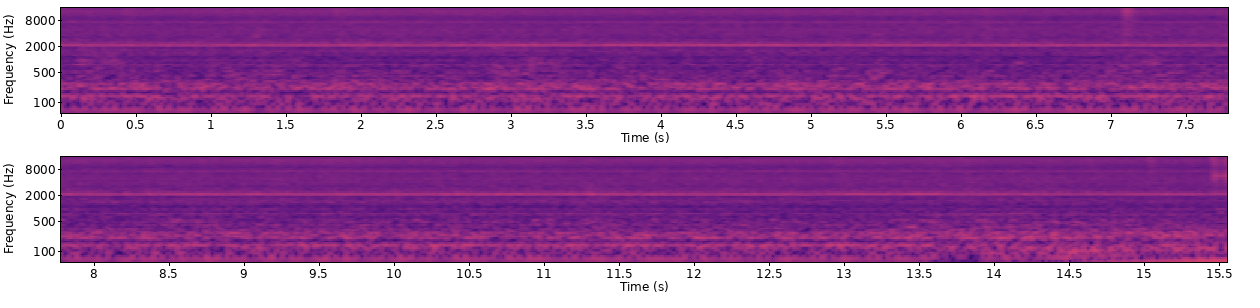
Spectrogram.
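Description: A bus engine idles with a low, steady rumble.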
